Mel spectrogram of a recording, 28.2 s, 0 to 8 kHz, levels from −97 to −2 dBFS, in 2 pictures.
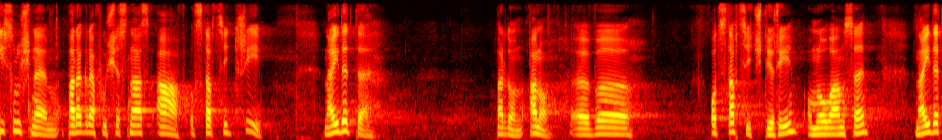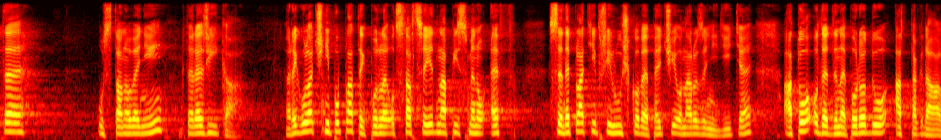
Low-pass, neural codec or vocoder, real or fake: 7.2 kHz; none; real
